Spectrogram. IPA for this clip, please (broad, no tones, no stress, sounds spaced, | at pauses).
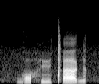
ɡ ɔ h y tʼ a ɡ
